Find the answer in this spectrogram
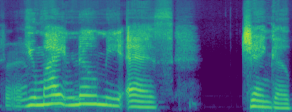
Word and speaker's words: Django: You might know me as Django, but the D is silent.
